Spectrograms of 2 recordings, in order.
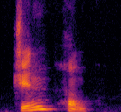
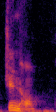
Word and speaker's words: Jin Heng: Jin Hong. J-I-N-H-E-N-G. Jin Hong.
